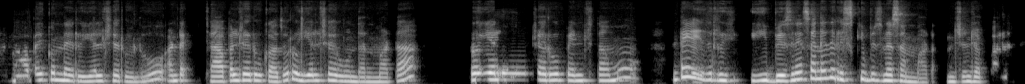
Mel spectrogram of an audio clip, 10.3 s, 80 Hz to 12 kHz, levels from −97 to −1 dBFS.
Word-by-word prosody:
మా - - -10
బాబాయికున్నాయి 240 +1 +1
రొయ్యల 200 +2 +1
చెరువులు. 195 -1 -4 0.2
అంటే 220 +1 0 0.3
చేపల 195 +4 +1
చెరువు 235 -2 +3
కాదు. 185 +4 -2
రొయ్యల 225 -3 +3
చెరువు 220 -3 +2
ఉందనమాట. 180 0 -4 0.8
రొయ్యలు 260 0 +5 0.3
చెరువు 245 -1 +3
పెంచుతాము. 225 +5 -1 0.5
అంటే 365 +8 +2
ఇది 255 -1 +1
రి 235 - +5 0.3
ఈ - - +1 0.2
బిజినెస్ 250 +7 +4
అన్నది 310 +3 +2
రిస్కీ 260 +2 -2
బిజినెస్ 225 -2 +1
అనమాట, 165 -3 -6 0.2
నిజం 190 +1 -3
చెప్పాలంటే. 180 0 -13
225 Hz, 145 wpm, -22 LUFS, 195-245 Hz, 0.8 s, రొయ్యలు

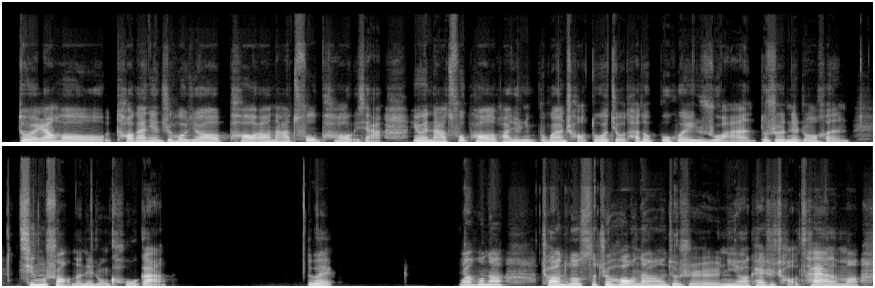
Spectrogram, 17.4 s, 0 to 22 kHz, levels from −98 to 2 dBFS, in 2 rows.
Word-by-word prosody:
对， 230 -6 +3
然 195 0 +4
后 210 -3 0
淘 205 -1 0
干 225 +2 +1
净 245 -3 -1
之 225 - -6
后 225 0 0
就 205 - -3
要 205 0 +2
泡， 205 +1 0
要 200 0 +2
拿 185 0 -2
醋 255 -1 -1
泡 190 +1 -4
一 - - -8
下， - - -5 0.3
因 265 0 -1
为 260 - +2
拿 200 -3 0
醋 265 +5 -3
泡 220 -3 +1
的 190 - 0
话， 190 0 -2
就 195 - -2
是 - - -2
你 185 - -1
不 210 +4 -8
管 205 0 0
炒 190 -1 -5
多 205 +1 -1
久 - - -4
它 205 - -4
都 200 0 -1
不 190 -1 -4
会 195 0 0
软， 195 +4 -3
都 210 - -2
是 210 0 -1
那 200 0 +1
种， - - -4
很 - - -7 0.4
清 245 0 +4
爽 220 -4 +1
的 - - -4
那 105 - -2
种 105 0 -5
口 200 -1 -4
感。 200 +6 +3 1.4
对。 230 -5 +3 1.3
然 235 0 +1
后 295 - +2
呢， 275 -1 +3 0.4
炒 225 - +4
完 245 - +6
土 260 - -1
豆 235 0 +3
丝 235 +3 -5
之 260 +1 +2
后 280 +2 +7
呢， 210 -3 +1
就 215 0 -1
是 195 - -3
你 195 -1 0
要 190 0 0
开 210 +1 0
始 205 - -5
炒 - - -6
菜 225 -4 +4
了 185 - -1
嘛。 - - -3
205 Hz, 245 characters per minute, -21 LUFS, 195-235 Hz, 1.4 s, 后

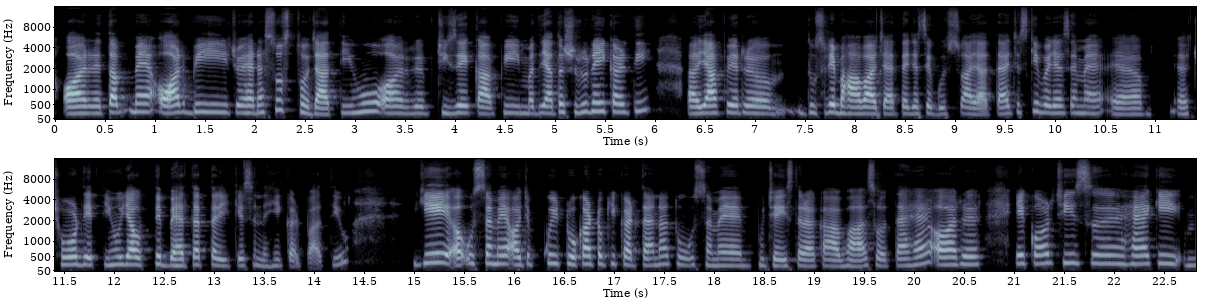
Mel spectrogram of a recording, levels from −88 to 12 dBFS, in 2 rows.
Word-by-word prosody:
और 220 +1 +7
तब 250 -1 +5
मैं 270 -1 +3
और 240 +2 +6
भी 260 -1 -3
जो 240 - -2
है 235 0 +4
ना 245 - 0
सुस्त 330 -2 -6
हो 245 - +1
जाती 190 +3 +2
हूँ 270 +4 -3
और 225 -2 +1 0.3
चीज़ें 230 +1 0
काफ़ी 215 +3 0
मद 220 +1 -5
या 220 -1 +5
तो 265 - 0
शुरू 260 +1 -3
नहीं 285 0 +4
करती 275 +5 -2 0.4
अ, 215 - +4
या 230 +2 +7
फिर 245 -1 0 0.7
दूसरे 245 +1 +2
भाव 215 -1 +4
आ 210 - +7
जाते 205 0 -3
हैं, 210 - -3
जैसे 215 +1 -5
ग़ुस्सा 200 +1 -7
आ - - 0
जाता 205 +1 -1
है 210 - 0
जिसकी 255 +3 -7
वजह 230 -3 -2
से 235 +1 -8
मैं 220 -1 -5 0.4
अ - - -11 0.4
अ, 195 - -5
छोड़ 245 0 +1
देती 240 -1 -2
हूँ 240 +2 -5
या 245 -1 +5
उतने 240 +2 -2
बेहतर 210 +2 +2
तरीके 215 -2 -4
से 225 +2 -13
नहीं 205 0 -13
कर - - -7
पाती 230 - -10
हूँ। 300 +6 -13 0.8
ये 300 0 +8
अ, - - +5
उस 270 +5 -2
समय 270 -1 +2
अ, 240 - +3
जब 255 +2 -8
कोई 285 -1 -3
टोका-टोकी 260 +1 +1
करता 235 -3 -1
है 220 - -1
ना, 255 +1 -3
तो 250 -4 -11
उस 225 - -13
समय 215 -1 -3 0.2
मुझे 210 -1 -2
इस 200 - -8
तरह 200 -2 0
का - - -3
आभास 190 +2 -3
होता 205 +1 -5
है 260 +5 -1
और 240 +1 +2 0.5
एक 275 0 -1
और 280 +2 0
चीज़ 295 -1 -5
है 270 -1 -1
कि, 275 -1 -2
235 Hz, 210 wpm, -24 LUFS, 215-265 Hz, 0.8 s, ये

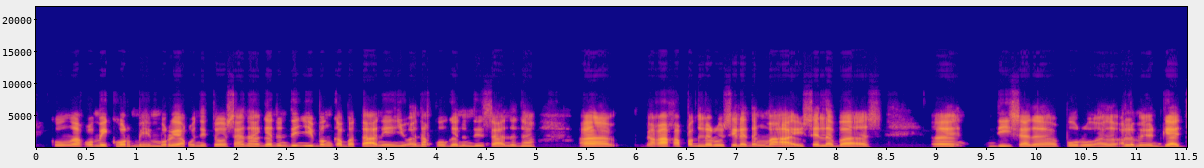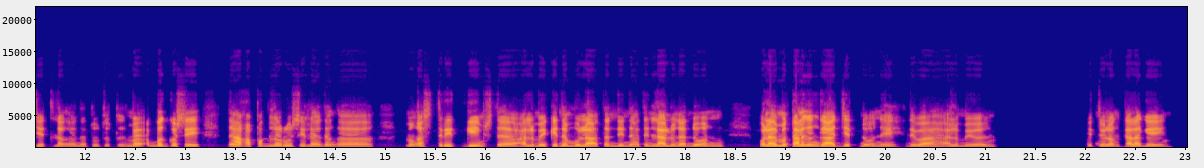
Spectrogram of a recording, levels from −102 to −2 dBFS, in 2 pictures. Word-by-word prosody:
kung 150 0 -7
ako 155 +3 -2
may 155 - +2
core 145 0 -4
memory 140 -9 -3
ako 135 0 -3
nito, 130 +1 -6
sana 185 +7 -3
gano'n 195 +2 -4
din 190 -1 -4
'yong 180 - -2
ibang 175 0 -6
kabataan 165 -1 -1
ninyo, 145 -7 -6
anak 185 - -7
ko, - - -9
gano'n 130 -1 -6
din 130 - -6
sana 70 - -4
na, 140 0 -7 0.5
ah, 130 -1 +3 0.3
nakakapaglaro 150 -1 0
sila 140 -1 -1
ng 140 - -7
maayos 70 - 0
sa 135 - +2
labas, 130 0 -1 0.5
and 125 +1 +1 0.3
hindi 130 0 -4
sana 125 -2 -1
puro 125 -2 -7
ano, 120 +1 -5
alam 170 +1 -4
mo - - -5
'yon, 135 0 -5
gadget 120 0 +2
lang 120 - 0
ang 125 - -10
natututunan 120 +1 -14
me 160 - +4
bagkus, 165 +4 +2
eh, 170 -1 +6 0.3
nakakapaglaro 200 +1 +2
sila 190 -1 -2
ng, 175 -1 -5
ah, 85 +1 -1 0.4
mga 165 +1 +1
street 170 -2 0
games 170 +1 +4
na 150 -2 +3
alam 165 0 +2
mo - - +3
'yon, - - -25
kinamulatan 155 -4 +3
din 140 0 0
natin. 135 +6 -4
Lalo 130 0 +7
na 200 - +3
noon, 165 -1 -1 0.4
wala 170 +4 +9
naman 180 +1 +2
talagang 170 -1 +7
gadget 160 0 +6
noon, 155 - -5
eh, 135 -3 -3
'di 120 - -3
ba, 130 +9 +1
alam 140 - -4
mo 130 - -4
'yon? 135 - -2 1.0
Nito 150 +1 -5
lang 155 +1 0
talaga 160 -1 +4
'yung 155 0 +1
150 Hz, 195 wpm, -25 LUFS, 130-170 Hz, 1.0 s, wala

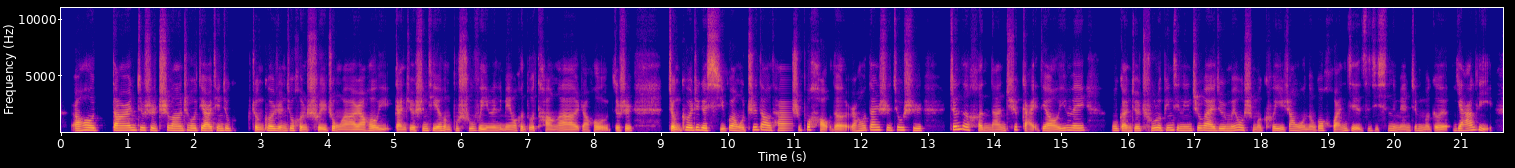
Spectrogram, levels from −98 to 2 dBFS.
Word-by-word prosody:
然 175 +1 +1
后 210 -1 +5 0.2
当 200 -1 +6
然 205 +1 +3
就 210 0 +2
是 200 -1 +1
吃 205 +3 -2
完 185 -1 +1
之 205 - -6
后， 195 -1 +3
第 195 +1 +5
2 170 -2 +5
天 185 +2 -2
就 185 -1 -1 0.3
整 150 -5 +1
个 180 -1 +5
人 160 -2 +1
就 190 +3 +1
很 150 -6 0
水 135 - 0
肿 155 -3 0
啊， 140 +1 -1
然 140 +1 +1
后 155 -1 +3
也 325 - -4
感 135 +1 -1
觉 150 +2 +1
身 180 +3 -3
体 180 -1 -1
也 165 - +7
很 145 -5 -2
不 165 - -8
舒 165 +1 -4
服， 170 - -2
因 155 +1 +1
为 160 - -1
里 150 -3 -6
面 140 +3 -4
有 150 +2 -4
很 165 +1 -1
多 150 +3 +1
糖 120 -5 -6
啊， 145 -2 -1
然 140 - -4
后 140 -1 -1
就 155 - -2
是 155 0 0 0.5
整 - - +6
个 225 -2 +6
这 230 +2 +2
个 205 -3 +6
习 190 -4 -1
惯 185 +1 +4
我 150 - 0
知 240 +9 0
道 225 -4 +3
它 195 -1 -3
是 210 - -6
不 215 +4 +4
好 - - -1
的， - - 0
然 155 - -3
后 195 +3 -2
但 230 +2 +2
是 220 -2 -2
就 220 +3 +1
是 185 -5 -2 0.4
真 265 +2 +6
的 265 -5 +2
很 155 -8 -3
难 140 +2 -6
去 250 - -4
改 245 - -4
掉。 155 -3 +1
因 195 +4 -1
为 200 0 +1 0.4
我 180 0 -2
感 165 -2 +1
觉 165 +1 +1
除 195 +3 -2
了 210 - +5
冰 210 +1 -2
淇 215 -1 -2
淋 170 -1 -3
之 205 +3 -1
外， 190 -4 +3
就 175 0 0
没 170 +1 -1
有 215 +2 0
什 140 - -9
么 145 - -6
可 170 +2 -5
以 160 -5 0
让 175 -2 -4
我 150 -2 -3
能 130 -1 -7
够 190 - +1
缓 180 -3 -3
解 190 - -1
自 155 +5 -14
己 145 -3 -11
心 185 +5 -8
里 - - -3
面 145 -1 -8
这 170 - -7
么 145 -7 -7
个 155 - 0
压 180 +2 +1
力， 300 +9 -3
175 Hz, 300 characters per minute, -23 LUFS, 155-200 Hz, 0.5 s, 也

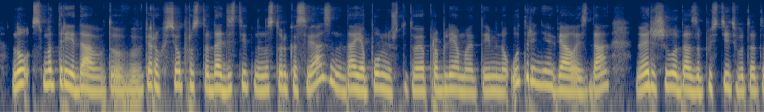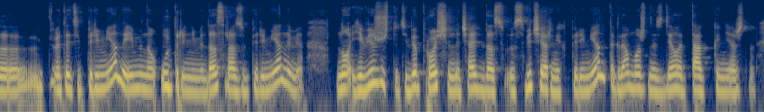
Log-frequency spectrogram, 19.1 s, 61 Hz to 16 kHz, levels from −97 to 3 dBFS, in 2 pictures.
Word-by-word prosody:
Ну, 240 +5 +6
смотри, 245 -2 +3
да, 185 -1 +3
вот 175 - -5
в 95 0 -1
во-первых, 220 -4 +1
всё 235 -1 -1
просто, 220 -3 -2
да, 205 +2 +4
действительно 195 +2 -2
настолько 190 +2 -1
связано. 235 - -1
Да, 195 +3 0
я 185 -2 +4
помню, 195 0 +1
что 205 +5 -13
твоя 180 -1 0
проблема 185 -1 -1
это 165 +2 -5
именно 180 -1 0
утренняя 270 - 0
вялость, 175 -2 +1
да, 195 +5 0 0.3
но 185 - -3
я 220 - +7
решила, 215 0 +1
да, 185 0 +2
запустить 195 +4 -3
вот 180 +1 -4
это 175 -1 0 0.3
вот 190 -8 -2
эти 185 -2 +1
перемены 200 - +2
именно 195 -1 +1
утренними, 180 -7 0
да, 185 +4 +3
сразу 180 -4 -2
переменами, 190 +5 -1 0.4
но 195 +2 +2
я 180 +1 +2
вижу, 255 +6 +2
что 225 - -10
тебе 190 +3 +1
проще 210 0 +1
начать 180 +2 0
да 175 -1 +3
с 170 - -9
с 175 +2 -5
вечерних 195 -6 0
перемен, 185 - +1
тогда 195 - -2
можно 195 -3 -2
сделать 185 +1 -1
так, 180 -2 +1
конечно. 170 0 -5
190 Hz, 175 wpm, -22 LUFS, 180-215 Hz, 0.4 s, я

